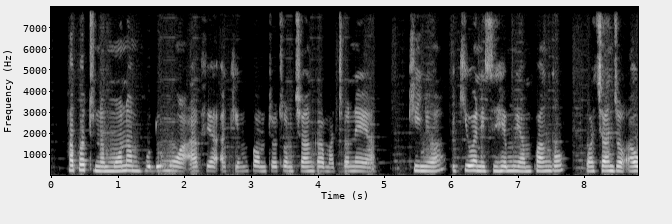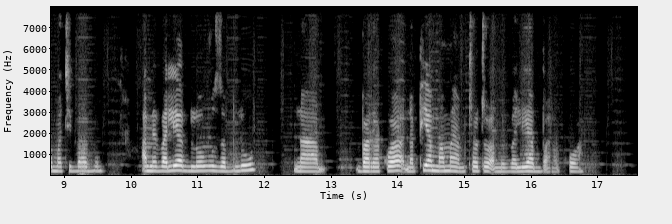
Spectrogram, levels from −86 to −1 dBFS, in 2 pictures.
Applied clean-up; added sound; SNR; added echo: neural separator model SepFormer DNS4.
